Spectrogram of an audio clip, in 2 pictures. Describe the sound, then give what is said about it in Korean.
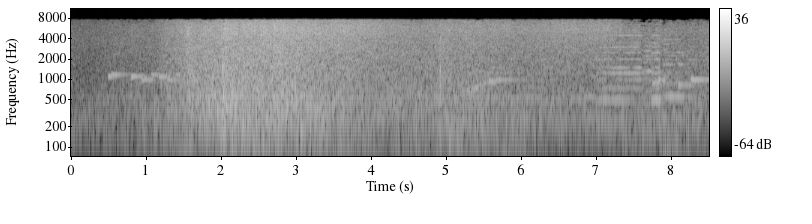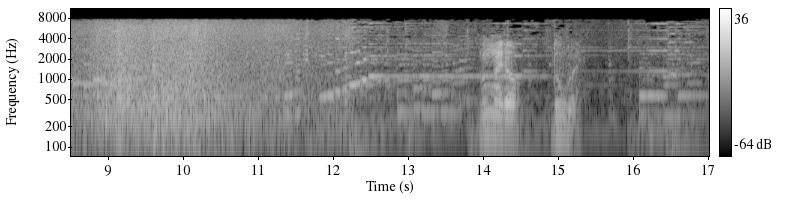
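Small sea waves wash gently into a cove on Capri island, recorded by the postman Mario in a scene from Michael Radford's film Il Postino: two soft swelling surges rising and receding with a steady hiss, followed near the end by a few brief spoken sounds. “Onde alla cala di sotto. Piccole.”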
